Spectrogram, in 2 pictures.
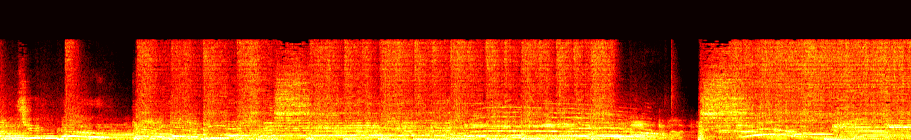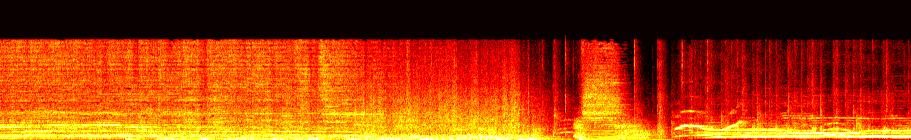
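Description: Live rock-and-roll band playing: electric guitars, bass guitar and drum kit. The playing breaks off briefly twice, about seven seconds in and again near fifteen seconds, then comes back in.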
